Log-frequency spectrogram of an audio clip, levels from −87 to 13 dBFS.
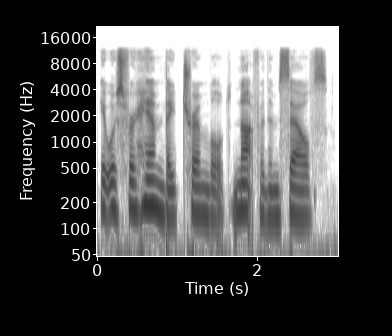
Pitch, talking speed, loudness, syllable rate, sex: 150 Hz, 180 wpm, -19 LUFS, 4.3 syllables/s, female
